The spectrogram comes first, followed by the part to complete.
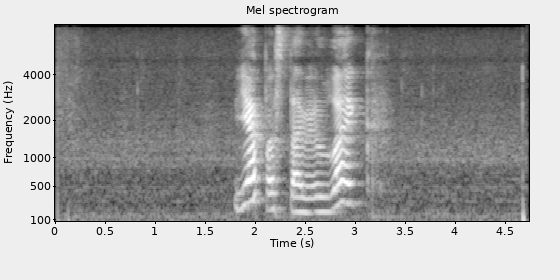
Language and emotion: Russian, positive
